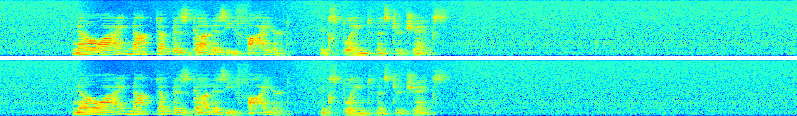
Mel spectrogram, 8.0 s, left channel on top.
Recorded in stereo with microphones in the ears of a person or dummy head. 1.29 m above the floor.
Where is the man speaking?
50° left (ahead or behind), 5 m.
